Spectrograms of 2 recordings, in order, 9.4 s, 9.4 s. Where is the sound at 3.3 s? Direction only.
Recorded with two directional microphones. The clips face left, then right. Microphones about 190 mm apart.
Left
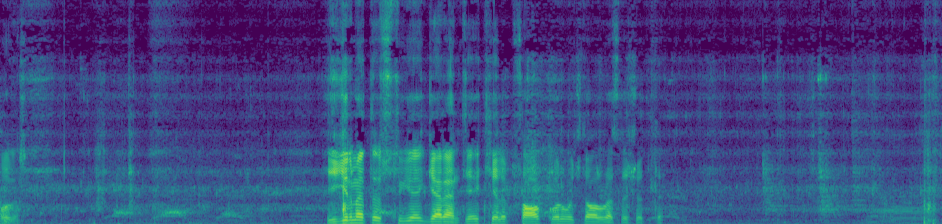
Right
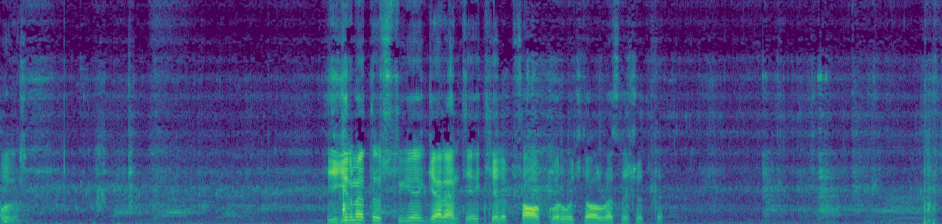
Centre (ahead or behind).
